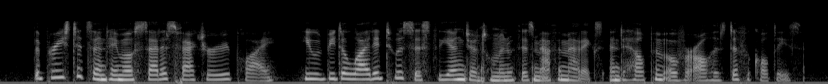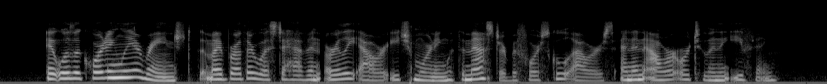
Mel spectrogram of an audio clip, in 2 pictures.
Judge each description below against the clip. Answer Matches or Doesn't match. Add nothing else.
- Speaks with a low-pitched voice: Doesn't match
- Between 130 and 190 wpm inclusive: Doesn't match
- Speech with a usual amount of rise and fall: Matches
